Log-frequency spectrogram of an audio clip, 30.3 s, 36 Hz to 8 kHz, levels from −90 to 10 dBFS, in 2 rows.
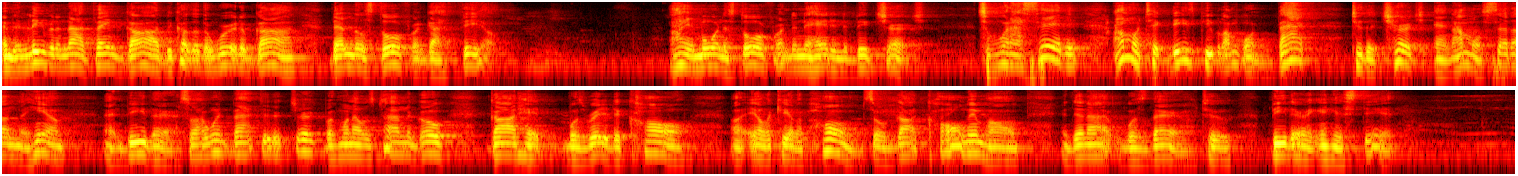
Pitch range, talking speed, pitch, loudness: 115-140 Hz, 195 wpm, 130 Hz, -22 LUFS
